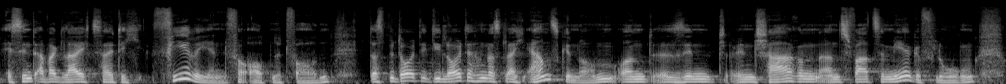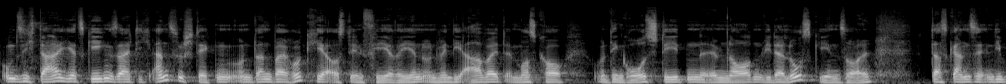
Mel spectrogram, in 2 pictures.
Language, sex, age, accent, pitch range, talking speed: German, male, 50-69, German, 100-125 Hz, 165 wpm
